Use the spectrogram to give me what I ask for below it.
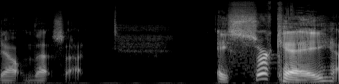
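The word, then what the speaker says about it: cirque: on that side hey Sergei I think is how you pronounce that it could be just cert but I believe they pronounced it sir kay that is a rounded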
